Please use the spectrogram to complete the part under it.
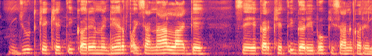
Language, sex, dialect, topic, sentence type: Bhojpuri, male, Southern / Standard, agriculture, statement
